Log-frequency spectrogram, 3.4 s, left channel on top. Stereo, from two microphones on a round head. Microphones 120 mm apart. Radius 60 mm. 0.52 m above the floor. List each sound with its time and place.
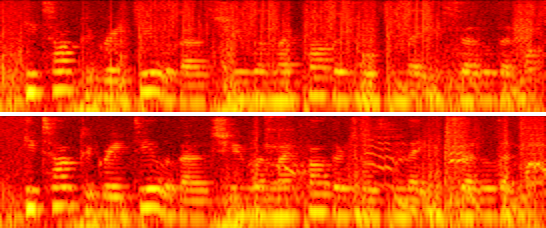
0.2 s a woman speaking: 35° right (ahead or behind), 6 m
